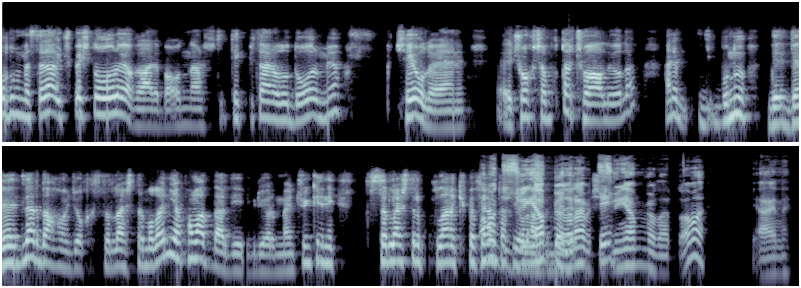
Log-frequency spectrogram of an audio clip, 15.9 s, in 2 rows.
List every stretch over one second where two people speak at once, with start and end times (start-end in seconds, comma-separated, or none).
12.7-14.2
